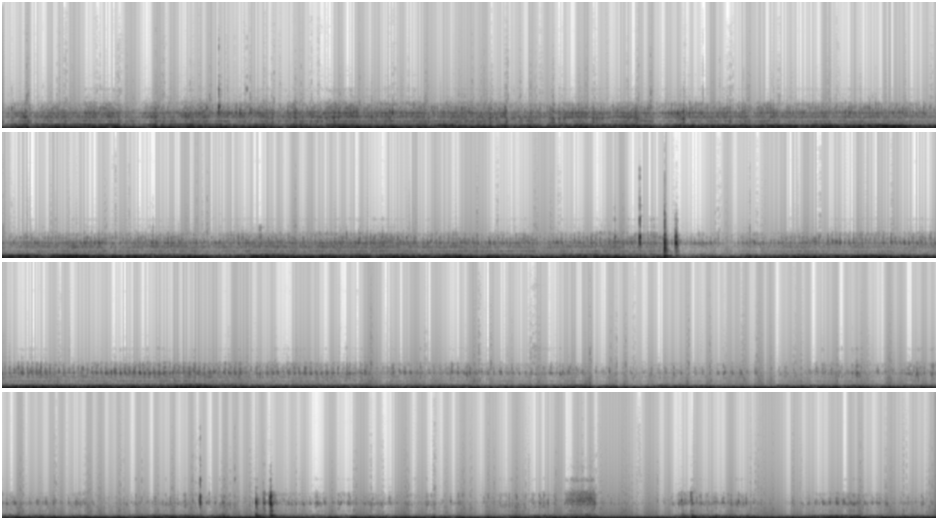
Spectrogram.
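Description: Heavy wind rumble on a bike-mounted camera's microphone with road noise from a bicycle's knobbly tyre rolling on tarmac. A hum falls in pitch over the first ten seconds or so as the bike slows, and there are a few sharp clicks and knocks from the bike over bumps.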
